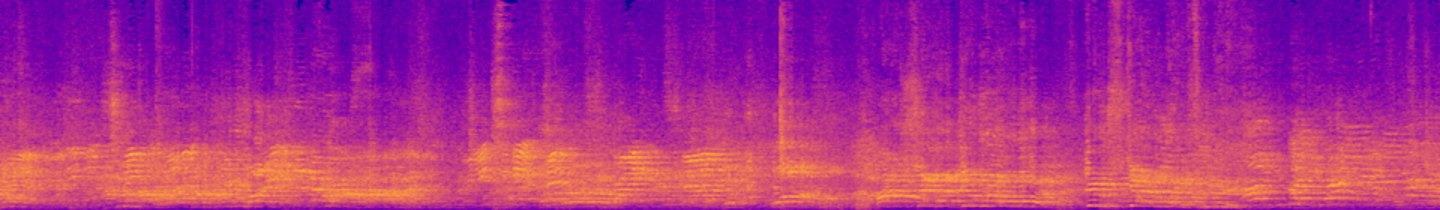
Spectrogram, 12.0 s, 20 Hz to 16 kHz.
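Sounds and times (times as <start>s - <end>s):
voices shouting in a hall: 0.0s - 12.0s.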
